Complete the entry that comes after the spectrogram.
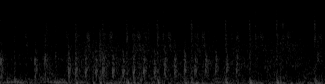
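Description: Rapid gunfire from the video game Fallout 4, a dense, steady stream of quick shots running straight through at close range with no talk over it.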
